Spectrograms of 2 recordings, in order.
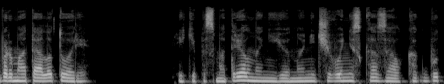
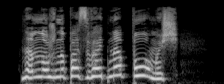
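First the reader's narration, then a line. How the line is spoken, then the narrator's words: Panicked scream. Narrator (Russian): закричала Тори, охваченная паникой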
